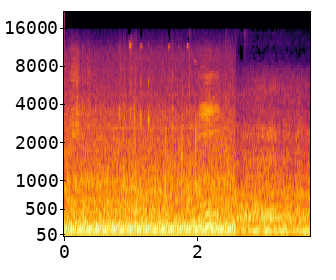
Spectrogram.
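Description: A small vehicle's motor hums steadily while riding.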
